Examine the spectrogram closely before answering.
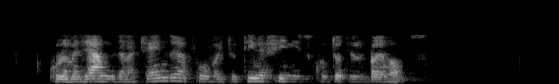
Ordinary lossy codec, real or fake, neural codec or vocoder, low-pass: AAC, 16 kbps; real; none; 7.2 kHz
